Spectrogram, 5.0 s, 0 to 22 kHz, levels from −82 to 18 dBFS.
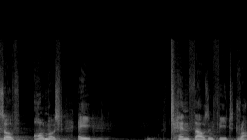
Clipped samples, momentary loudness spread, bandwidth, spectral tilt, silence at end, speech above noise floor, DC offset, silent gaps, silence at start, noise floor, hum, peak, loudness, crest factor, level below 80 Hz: under 0.1%; 12 LU; 15.5 kHz; -6 dB/octave; 0 s; 48 dB; under 0.1%; none; 0 s; -75 dBFS; none; -12 dBFS; -29 LUFS; 18 dB; -80 dBFS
